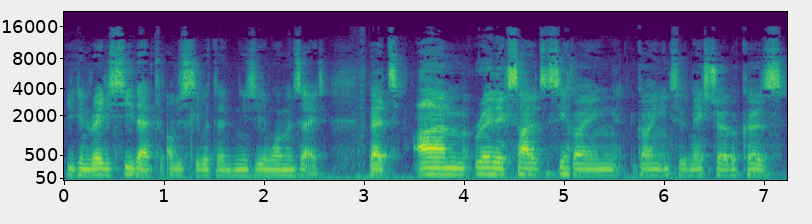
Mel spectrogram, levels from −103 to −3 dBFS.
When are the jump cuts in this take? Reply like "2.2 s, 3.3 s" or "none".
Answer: 3.4 s, 5.0 s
